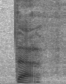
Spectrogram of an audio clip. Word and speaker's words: death: 首先我们来看 death 这个字，death 这边的 ea 读成 e 的声音，而后面的 th 是无声的 th，是 s 这样子有气音的感觉，death，death。 Death, 接着我们来看 rose 这个字，rose 这边的 o 读成长母音 o 的声音，而这边的 s 是读成比较像字母 z 这种 z 的发音，所以是 rose。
